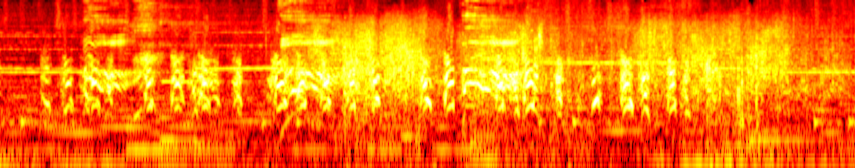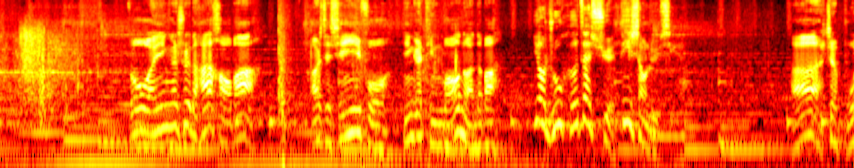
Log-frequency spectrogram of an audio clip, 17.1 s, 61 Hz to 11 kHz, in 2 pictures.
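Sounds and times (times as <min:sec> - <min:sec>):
sled dogs barking and yipping: 0:00.0 - 0:09.4
background music: 0:00.0 - 0:17.0.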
